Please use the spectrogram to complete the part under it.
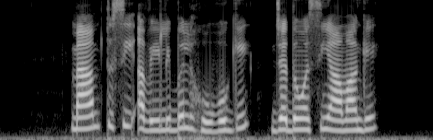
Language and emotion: Punjabi, neutral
